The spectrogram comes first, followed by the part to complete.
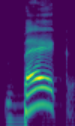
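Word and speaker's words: back: ए सी के बैक जहां पे भी सी के एक साथ रहता है इसका क उच्चारण होता है बैक टू टू टी ओ टू द एम ए आर के ई टी क्या पढ़ेंगे इसको?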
